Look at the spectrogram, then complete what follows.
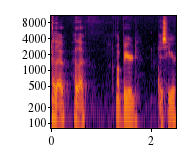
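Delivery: fake, put-on English accent. Greeting the podcast listeners after being introduced: put-on English accent. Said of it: "English accent, huh?".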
